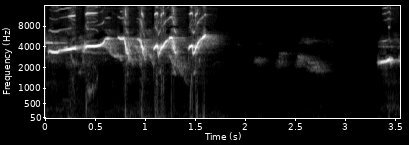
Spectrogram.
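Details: Oriental magpie-robin in morning singing practice, competition-style song: a rapid run of loud, bright whistled notes sweeping up and down, then silence and a single clear whistle at the end.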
